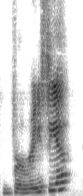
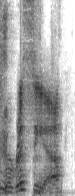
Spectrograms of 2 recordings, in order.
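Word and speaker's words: Varisia: Up until I got hired at Paizo, I was pronouncing it Varizia and Varizian. You know, like Parisian and Paris. – Is that not correct? – That's not correct. You pronounce the S phonetically. So it's Varicia and Varicians.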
